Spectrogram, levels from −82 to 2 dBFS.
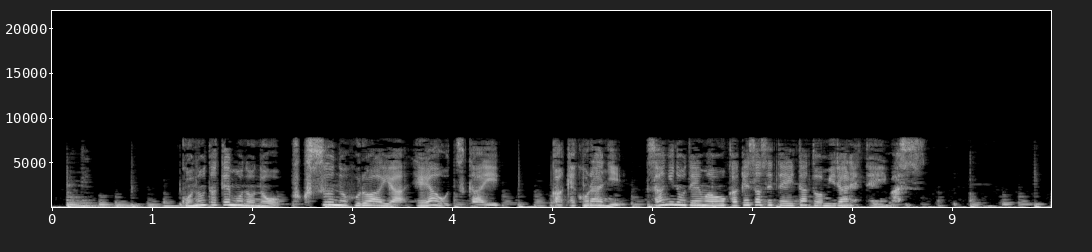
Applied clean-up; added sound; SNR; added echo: classical method Wiener filter.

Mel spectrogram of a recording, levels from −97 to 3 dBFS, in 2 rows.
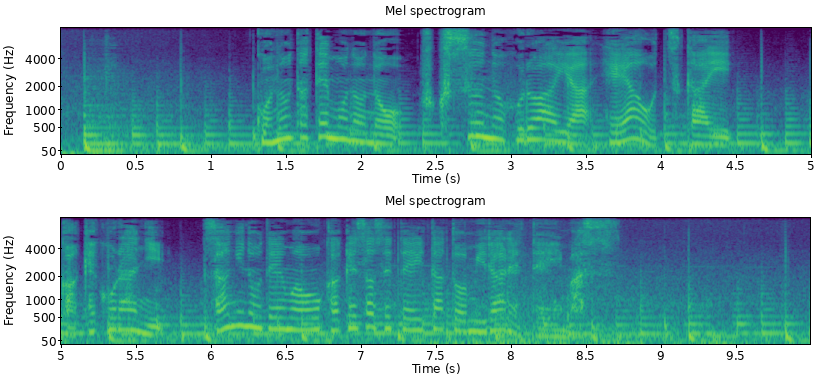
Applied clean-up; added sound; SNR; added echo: none; Car passing by; 16 dB; none.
